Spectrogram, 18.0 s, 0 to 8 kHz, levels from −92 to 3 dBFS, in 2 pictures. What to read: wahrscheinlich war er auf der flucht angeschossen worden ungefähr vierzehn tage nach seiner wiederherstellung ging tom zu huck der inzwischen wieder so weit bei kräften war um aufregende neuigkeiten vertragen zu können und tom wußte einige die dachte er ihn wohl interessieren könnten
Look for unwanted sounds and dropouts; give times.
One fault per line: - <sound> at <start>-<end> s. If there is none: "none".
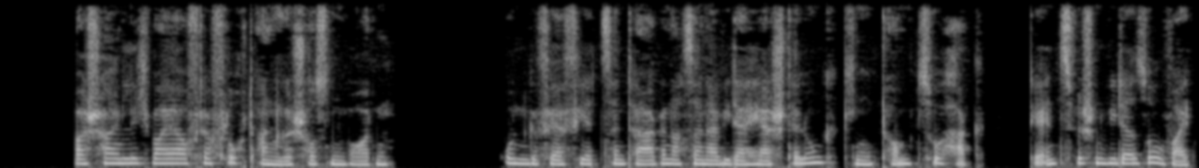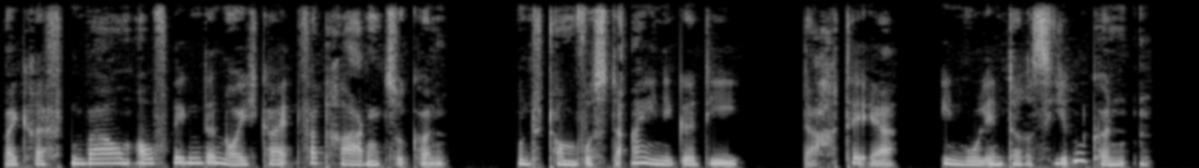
none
